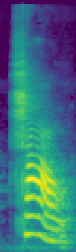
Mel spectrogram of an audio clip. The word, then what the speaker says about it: ciao: Jadi, kapan di bahasa Italia kalian lihat C diikuti dari E atau dari I, pronunciasinya itu kayak campur. Jadi, ini dibaca cena. Ini dibaca ciao.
